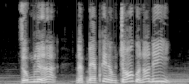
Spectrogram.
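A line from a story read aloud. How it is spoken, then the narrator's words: Desperate cry. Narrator (Vietnamese): Tôi và Tuyền Béo đành kêu lên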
